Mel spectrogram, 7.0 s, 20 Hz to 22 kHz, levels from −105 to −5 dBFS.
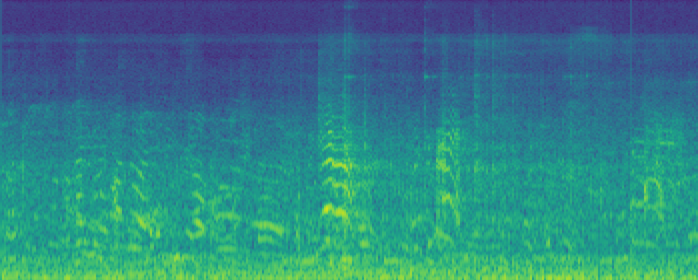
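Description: A brief chirp or blip is heard at 0.00 s and again at 6.30 s. Both come from damaged data in a compressed stream: corrupted bytes made the decoder misread those frames and lose sync until it found the next valid frame header.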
